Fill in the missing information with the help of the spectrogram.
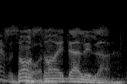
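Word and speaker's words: Samson et Dalila: Sansoy Dalila is the way it's pronounced, all right? – How did you say that? – Sansoy Dalila.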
